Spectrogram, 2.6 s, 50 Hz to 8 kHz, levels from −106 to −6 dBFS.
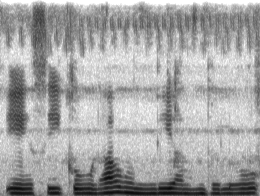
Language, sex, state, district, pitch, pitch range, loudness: Telugu, female, Andhra Pradesh, Sri Satya Sai, 180 Hz, 175-185 Hz, -18 LUFS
